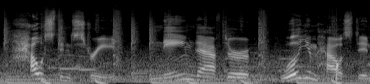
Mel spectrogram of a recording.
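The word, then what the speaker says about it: Houston: this one how would you pronounce it it's pronounced hon street named after William HST who was a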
